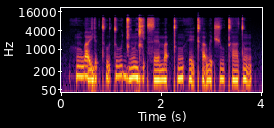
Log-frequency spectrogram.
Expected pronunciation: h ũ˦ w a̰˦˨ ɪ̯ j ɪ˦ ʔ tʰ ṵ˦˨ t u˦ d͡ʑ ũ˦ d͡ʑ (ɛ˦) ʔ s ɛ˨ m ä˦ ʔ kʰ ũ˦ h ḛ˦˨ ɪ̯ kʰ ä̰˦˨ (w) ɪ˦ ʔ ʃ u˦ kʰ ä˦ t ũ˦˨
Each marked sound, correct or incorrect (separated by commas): incorrect, correct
